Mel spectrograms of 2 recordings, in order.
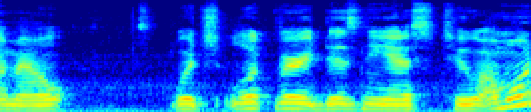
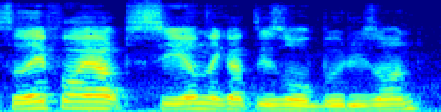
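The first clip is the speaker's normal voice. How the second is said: ordinary talk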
